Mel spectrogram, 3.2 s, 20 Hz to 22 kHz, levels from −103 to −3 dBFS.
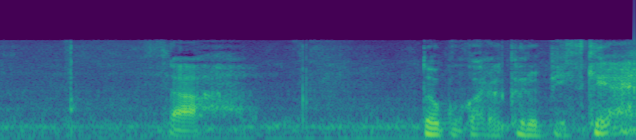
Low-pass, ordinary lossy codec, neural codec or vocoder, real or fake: none; none; codec, 16 kHz, 8 kbps, FunCodec, trained on LibriTTS, 25 frames a second; fake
